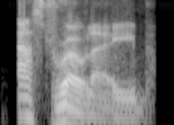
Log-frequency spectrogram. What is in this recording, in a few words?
"astrolabe", British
